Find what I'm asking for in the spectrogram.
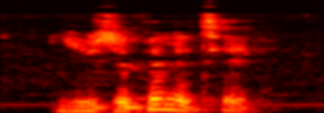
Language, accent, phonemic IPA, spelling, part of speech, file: English, Southern England, /ˌjuːzəˈbɪlɪti/, usability, noun, LL-Q1860 (eng)-usability.wav
- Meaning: 1. The state or condition of being usable 2. The degree to which an object, device, software application, etc. is easy to use with no specific training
